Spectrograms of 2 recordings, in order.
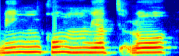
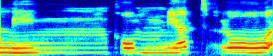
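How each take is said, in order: First: The n is pronounced clearly and distinctly. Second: The n is hidden in a nasal hum. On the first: The speaker calls it wrong. "jangan dibaca yang dibaca jelas minkum" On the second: The speaker calls it right. "ikhfa hakiki yang dibaca ikhfa"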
